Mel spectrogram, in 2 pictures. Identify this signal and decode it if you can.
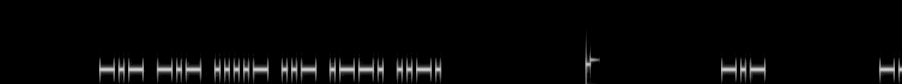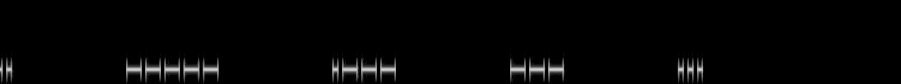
Morse code, heard as a keyed tone, about 25 wpm, spaced as for 11 wpm, 700 Hz. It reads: KK4UPF KD0JOS
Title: USA Call Signs - 6 Characters - 8x Character Spacing - 25wpm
